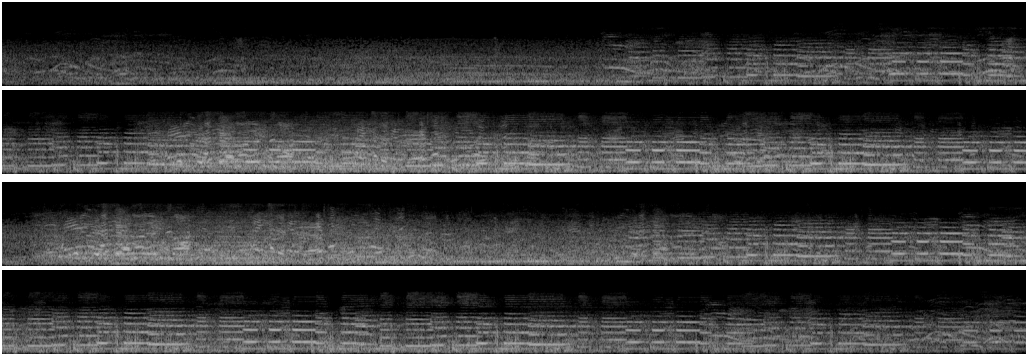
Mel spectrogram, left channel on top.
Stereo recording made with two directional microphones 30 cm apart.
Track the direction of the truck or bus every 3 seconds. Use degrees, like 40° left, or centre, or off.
50° right, 50° right, 40° right, 20° right, centre, 30° left, 50° left.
